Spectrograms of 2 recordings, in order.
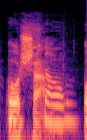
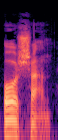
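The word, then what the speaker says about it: Auchan: Он даже произносится Ошан. Ошан. Да.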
